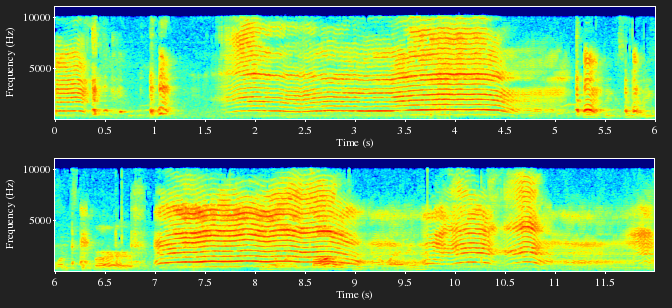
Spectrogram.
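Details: Infant crying while being fed by an older sibling and burped by the mother: loud, high-pitched, sustained wails with brief catches for breath, in a small room.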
